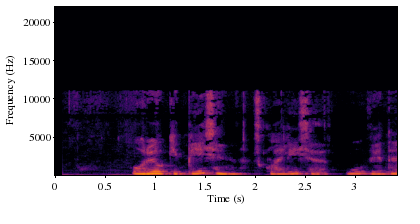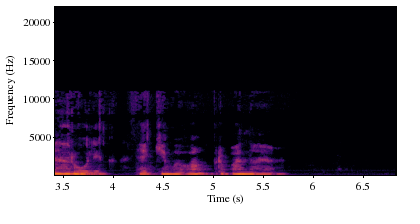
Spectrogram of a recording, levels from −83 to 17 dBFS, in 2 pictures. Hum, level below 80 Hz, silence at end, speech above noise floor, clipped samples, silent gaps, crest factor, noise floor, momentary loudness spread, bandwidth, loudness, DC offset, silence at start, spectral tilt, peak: none; -62 dBFS; 1.1 s; 48 dB; under 0.1%; none; 18 dB; -71 dBFS; 16 LU; 11.5 kHz; -23 LUFS; under 0.1%; 0.05 s; -5.5 dB/octave; -6 dBFS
